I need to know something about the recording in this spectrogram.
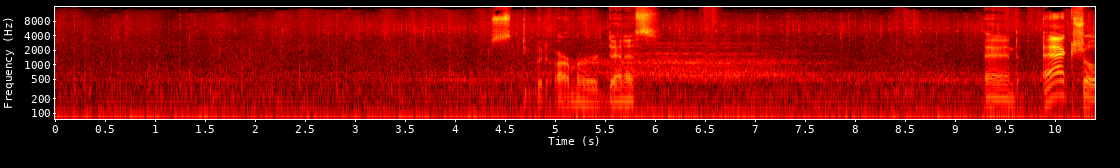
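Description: Lava rumbles with a low, steady roar.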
